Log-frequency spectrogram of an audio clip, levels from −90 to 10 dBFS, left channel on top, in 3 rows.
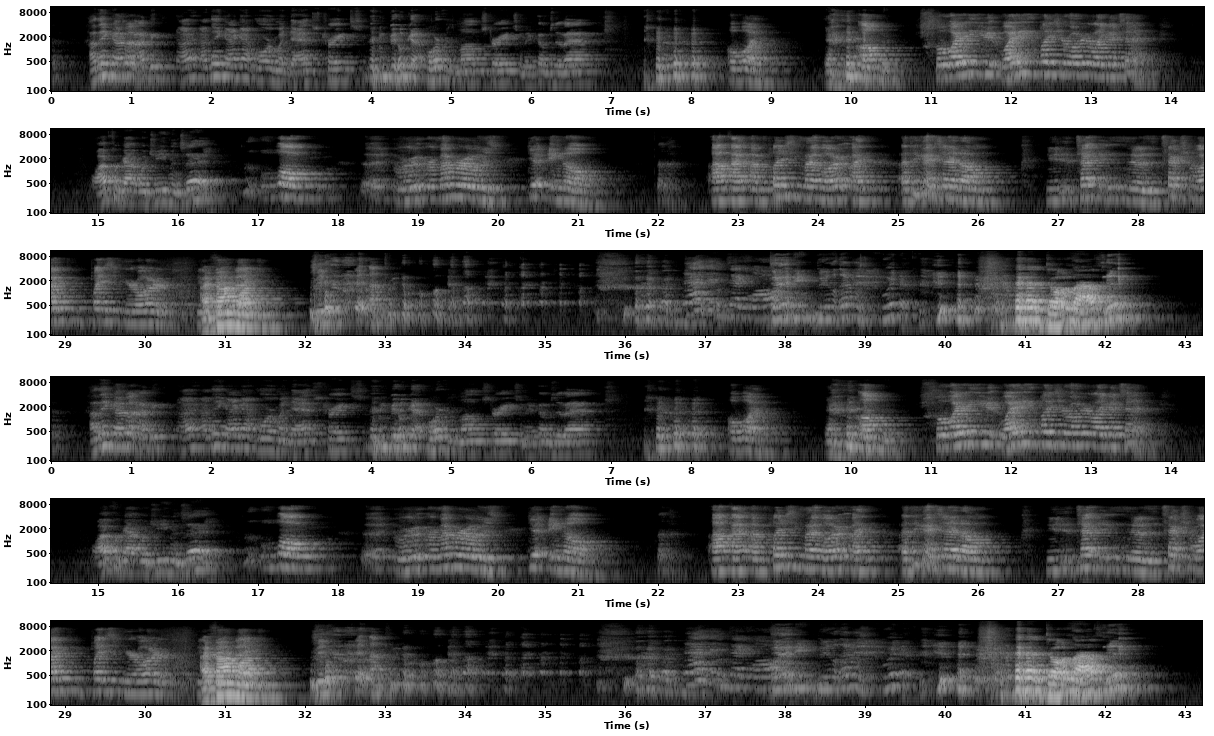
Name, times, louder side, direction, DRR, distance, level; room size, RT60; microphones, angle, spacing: voice 1, 0.5-6.7 6.9-7.0 7.4-8.1 9.7-10.5 10.9-11.1 14.9-16.4 32.1-32.8 33.2-33.3 33.6-35.0 35.6-39.6 39.8-40.8 41.9-42.2, left 2 dB, 90° left, 2 dB, 0.5 m, -40 dB
voice 2, 8.5-8.8 10.1-10.3 11.1-13.6 16.8-17.8 18.3-20.0 20.4-21.1 22.7-24.6 25.0-26.1 26.9-31.3 32.1-32.2 32.6-32.7 33.8-33.9 38.8-39.2 39.7-39.8, left 1 dB, 20° left, -5 dB, 0.6 m, -35 dB
voice 3, 30.7-31.4 40.5-41.9, right 1 dB, 10° right, 0 dB, 0.3 m, -22 dB
2.1 x 2.0 x 3.2 m, 0.85 s
head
